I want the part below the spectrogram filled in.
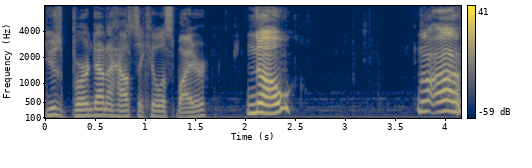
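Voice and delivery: mouth full, chewing while speaking. Reacting to YouTube chat with a mouthful of Skittles, mouth full, chewing. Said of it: "I feel like I'm chewing on cement right now".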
